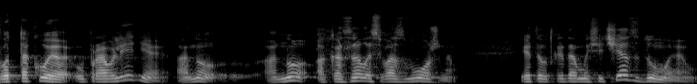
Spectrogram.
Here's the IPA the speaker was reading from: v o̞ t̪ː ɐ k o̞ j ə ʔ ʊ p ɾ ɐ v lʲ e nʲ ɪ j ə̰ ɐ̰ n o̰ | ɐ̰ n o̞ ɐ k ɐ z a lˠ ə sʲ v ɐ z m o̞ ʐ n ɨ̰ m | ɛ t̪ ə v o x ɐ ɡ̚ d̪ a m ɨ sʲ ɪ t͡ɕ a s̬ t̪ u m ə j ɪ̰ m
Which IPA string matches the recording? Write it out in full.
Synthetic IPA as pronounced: v o̞ t̪ː ɐ k o̞ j ə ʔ ʊ p ɾ ɐ v lʲ e nʲ ɪ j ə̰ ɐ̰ n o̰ | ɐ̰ n o̞ ɐ k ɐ z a lˠ ə sʲ v ɐ z m o̞ ʐ n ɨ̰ m | ɛ t̪ ə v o k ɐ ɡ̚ d̪ a m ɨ sʲ ɪ t͡ɕ a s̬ d̪ u m ə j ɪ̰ m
